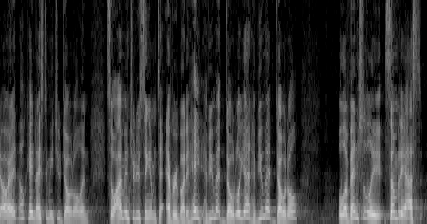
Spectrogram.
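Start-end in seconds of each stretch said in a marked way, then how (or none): 0.0-1.7 high, loud, overly polite hello; awkward polite greeting. Retold or imitated. Pastor politely greeting a newcomer. 3.8-6.0 higher, louder, cheerful calling out; eager introductions. Retold or imitated. Introducing Dodal to everybody.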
